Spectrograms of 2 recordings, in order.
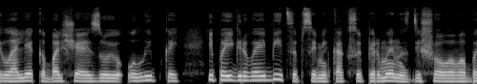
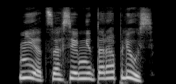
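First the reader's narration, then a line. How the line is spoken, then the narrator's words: Hasty exclamation. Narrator (Russian): воскликнула с поспешностью, показавшейся излишней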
